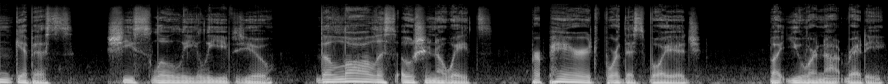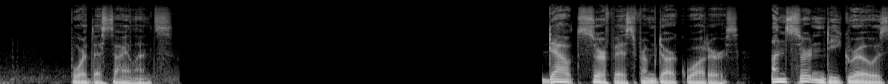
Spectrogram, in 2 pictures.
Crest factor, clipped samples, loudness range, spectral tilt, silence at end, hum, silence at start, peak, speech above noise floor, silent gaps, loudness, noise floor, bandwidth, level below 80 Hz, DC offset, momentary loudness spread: 18 dB; under 0.1%; 7 LU; -5 dB/octave; 0 s; none; 0 s; -2 dBFS; 32 dB; 10.73-14.30 s; -19 LUFS; -49 dBFS; 17.5 kHz; -26 dBFS; under 0.1%; 11 LU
